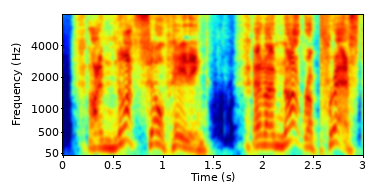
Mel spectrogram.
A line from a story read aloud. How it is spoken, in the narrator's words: he screamed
